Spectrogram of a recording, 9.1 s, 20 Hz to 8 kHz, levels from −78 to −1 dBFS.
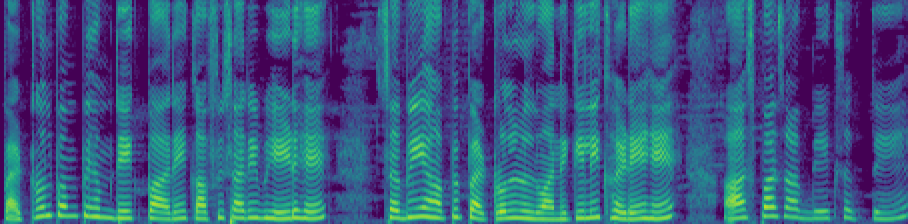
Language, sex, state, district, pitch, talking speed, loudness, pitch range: Hindi, female, Rajasthan, Jaipur, 260 Hz, 170 wpm, -15 LUFS, 245-295 Hz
